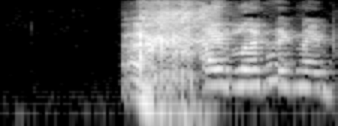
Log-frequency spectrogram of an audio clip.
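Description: A person's breathy, wordless vocal reaction, a sigh or gasp running into a drawn-out voiced sound, starting about a second in after near silence.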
